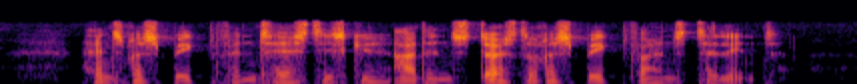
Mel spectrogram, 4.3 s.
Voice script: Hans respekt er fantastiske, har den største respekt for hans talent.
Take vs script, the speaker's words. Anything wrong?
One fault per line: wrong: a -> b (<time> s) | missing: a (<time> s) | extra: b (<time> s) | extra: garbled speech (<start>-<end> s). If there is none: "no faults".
no faults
